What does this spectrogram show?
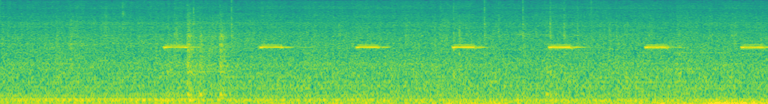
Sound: forklift beeping

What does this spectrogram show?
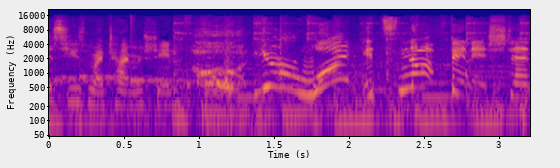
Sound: gasps

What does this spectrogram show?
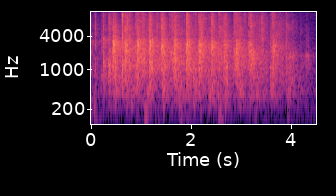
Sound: audience claps

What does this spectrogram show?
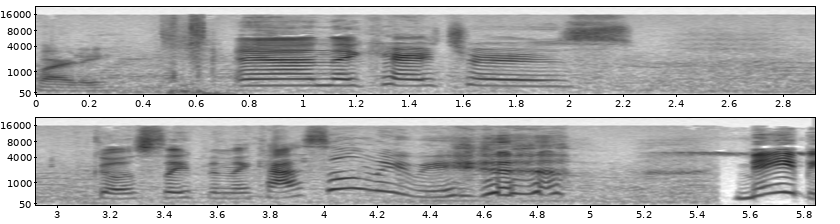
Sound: laughs

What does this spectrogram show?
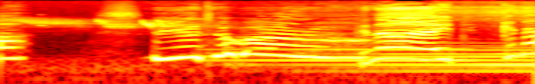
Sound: yawning

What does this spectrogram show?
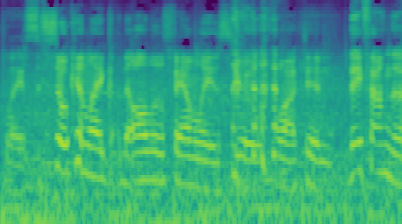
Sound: laughs

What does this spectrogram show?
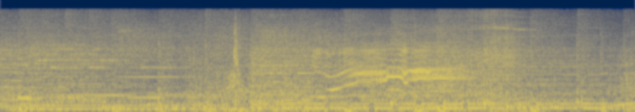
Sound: screaming

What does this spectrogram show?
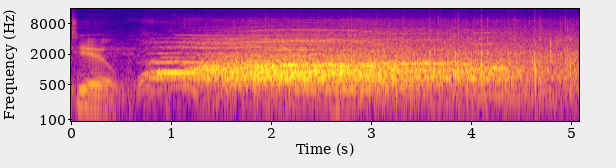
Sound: audience cheering

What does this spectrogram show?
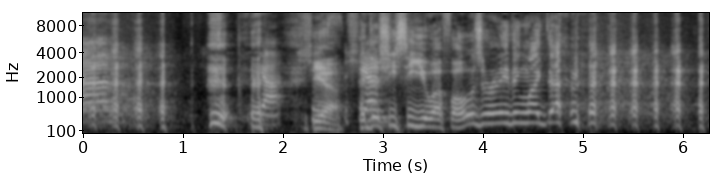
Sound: laughter

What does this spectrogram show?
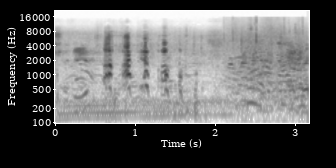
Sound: laughter

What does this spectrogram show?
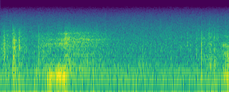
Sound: grunts

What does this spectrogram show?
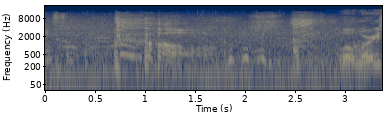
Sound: chuckles

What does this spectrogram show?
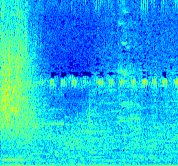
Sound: crickets chirping

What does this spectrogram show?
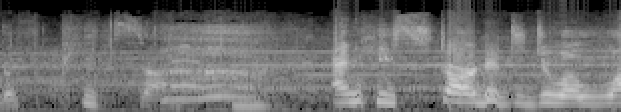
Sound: spooky music; group gasps

